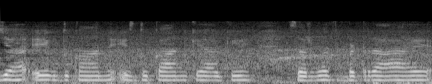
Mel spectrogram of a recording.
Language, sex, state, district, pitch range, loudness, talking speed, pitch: Hindi, female, Uttar Pradesh, Lalitpur, 195-200 Hz, -16 LUFS, 165 wpm, 200 Hz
